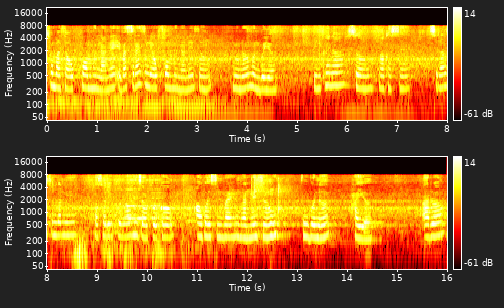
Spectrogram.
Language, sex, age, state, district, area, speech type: Bodo, female, 18-30, Assam, Chirang, rural, spontaneous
